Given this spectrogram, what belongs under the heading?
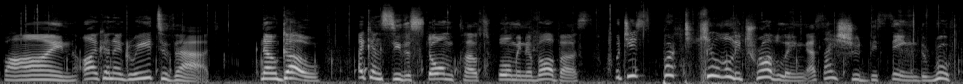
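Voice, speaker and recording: A woman playing a sharp-tongued, bossy wolf familiar in a fantasy audio roleplay, speaking in a haughty, sardonic, formal way. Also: a little high, big pitch swings, unhurried. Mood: smug, impatient.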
